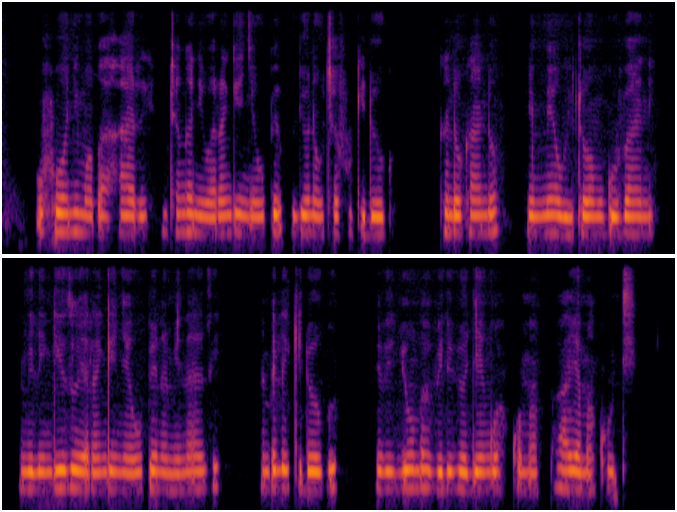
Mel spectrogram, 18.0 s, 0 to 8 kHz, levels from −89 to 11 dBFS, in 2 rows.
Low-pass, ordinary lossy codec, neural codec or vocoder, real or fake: 7.2 kHz; AAC, 48 kbps; codec, 44.1 kHz, 7.8 kbps, DAC; fake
